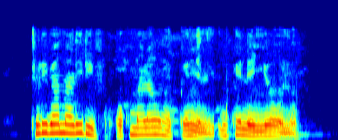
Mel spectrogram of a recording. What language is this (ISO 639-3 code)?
lug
